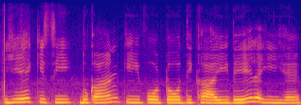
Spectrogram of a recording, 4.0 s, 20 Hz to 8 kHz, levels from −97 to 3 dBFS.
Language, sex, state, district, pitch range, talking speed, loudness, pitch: Hindi, female, Rajasthan, Jaipur, 225-240 Hz, 135 wpm, -12 LUFS, 230 Hz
